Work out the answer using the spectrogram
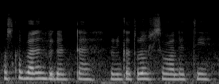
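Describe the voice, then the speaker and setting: A woman's voice: on the high side, little pitch movement, rapid-fire, warm tone, slight background noise. A woman with a Hindi accent narrating an emotional story, with frequent restarts and asides.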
